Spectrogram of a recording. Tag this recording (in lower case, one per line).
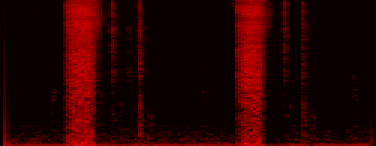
liquid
